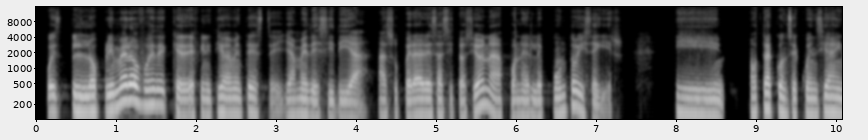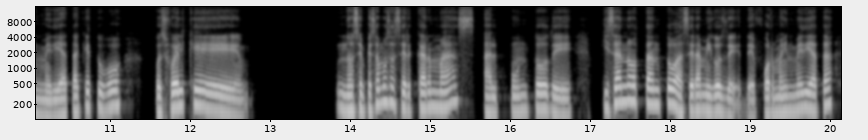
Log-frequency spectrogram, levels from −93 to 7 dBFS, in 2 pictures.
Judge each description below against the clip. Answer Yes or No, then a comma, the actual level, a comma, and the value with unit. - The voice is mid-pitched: Yes, medium, 145 Hz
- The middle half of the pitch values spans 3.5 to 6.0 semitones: Yes, average, 4.9 semitones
